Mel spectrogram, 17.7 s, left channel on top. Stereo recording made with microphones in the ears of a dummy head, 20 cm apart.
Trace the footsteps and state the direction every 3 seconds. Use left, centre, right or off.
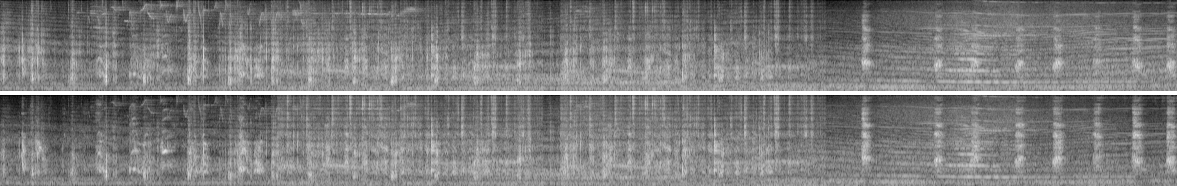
left, left, centre, right, off, off.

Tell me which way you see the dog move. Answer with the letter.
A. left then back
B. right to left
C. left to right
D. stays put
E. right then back
D.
